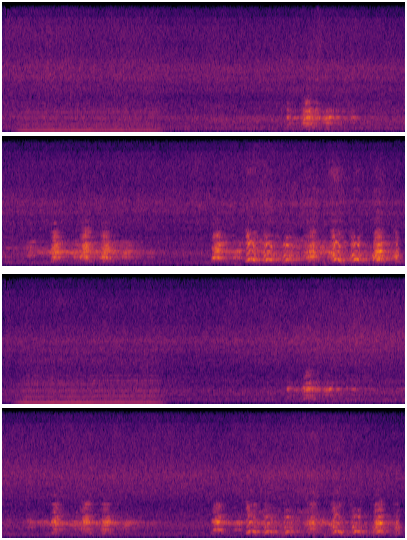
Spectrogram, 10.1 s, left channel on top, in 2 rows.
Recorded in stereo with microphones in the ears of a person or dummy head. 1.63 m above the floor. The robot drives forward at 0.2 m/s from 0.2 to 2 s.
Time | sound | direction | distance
3.6 | a dog barking | 50° left (ahead or behind) | 2.0 m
